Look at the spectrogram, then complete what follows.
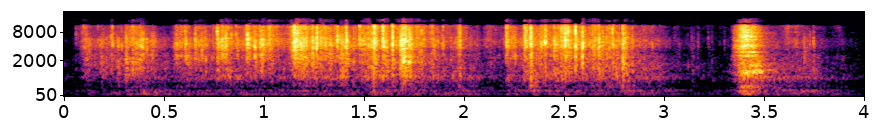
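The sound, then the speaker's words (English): A paper envelope being opened: a stretch of crisp rustling and crinkling, then a pause and one short, sharper rip near the end. “Let me open the envelope.”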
